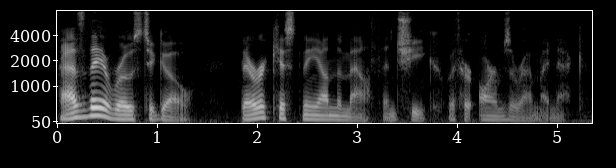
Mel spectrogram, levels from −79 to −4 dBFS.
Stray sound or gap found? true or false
false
